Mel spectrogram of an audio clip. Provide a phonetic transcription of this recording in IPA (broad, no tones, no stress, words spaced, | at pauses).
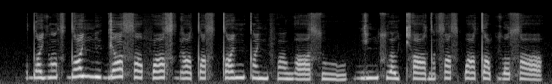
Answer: dˤeʎĩsˤdˤy ɲyɡe sˤefɑsˤ ɡætˤusˤtˤiɲ tˤĩɲfɑ̃wɑ su | ɟĩɲsʷɑu̯cʰɑ dˤũsɑsˤpiu̯tˤæp ʎysˤɑ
